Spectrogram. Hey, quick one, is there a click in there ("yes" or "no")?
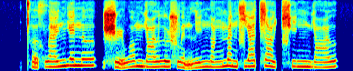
no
